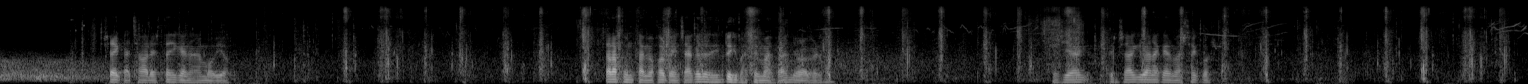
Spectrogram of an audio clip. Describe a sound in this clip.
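Footsteps crunch through snow and brush.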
